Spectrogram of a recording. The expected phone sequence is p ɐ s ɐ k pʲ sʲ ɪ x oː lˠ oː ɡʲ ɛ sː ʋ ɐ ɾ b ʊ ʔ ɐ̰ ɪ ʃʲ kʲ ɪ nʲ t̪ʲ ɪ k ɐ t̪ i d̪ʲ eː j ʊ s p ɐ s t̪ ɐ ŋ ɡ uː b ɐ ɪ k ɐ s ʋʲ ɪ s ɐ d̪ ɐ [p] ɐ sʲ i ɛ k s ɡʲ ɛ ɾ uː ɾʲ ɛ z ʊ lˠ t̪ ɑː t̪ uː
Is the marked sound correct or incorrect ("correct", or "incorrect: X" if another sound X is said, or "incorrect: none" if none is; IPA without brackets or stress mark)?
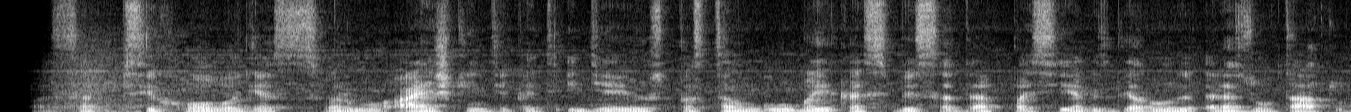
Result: correct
